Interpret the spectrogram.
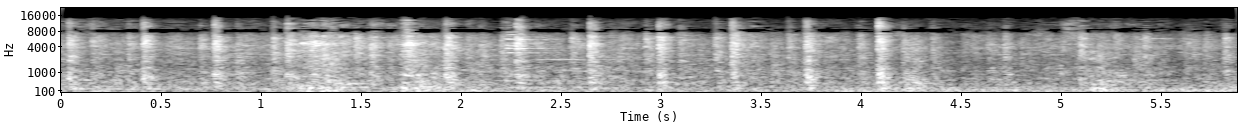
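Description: Train rolling along its track, its wheels clicking over the rail joints about three times a second over a steady low rumble.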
